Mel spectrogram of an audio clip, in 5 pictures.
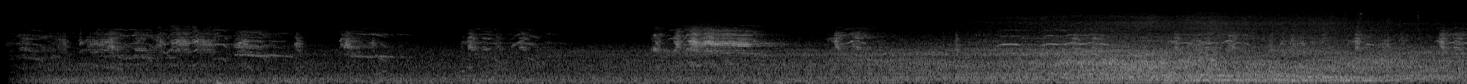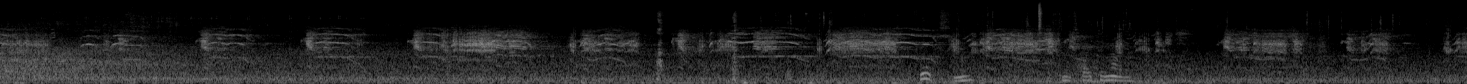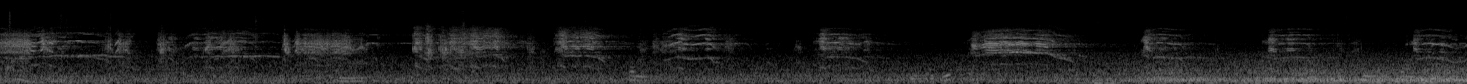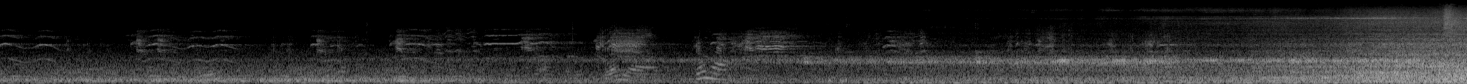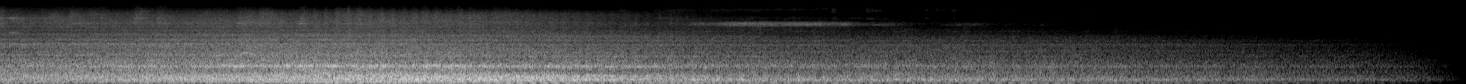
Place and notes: Wedding, Berlin, Germany - Foxes playing!
Foxes make some pretty bloodcurdling sounds. These were out of sight down in the railway cutting, but attracted listeners nevertheless.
